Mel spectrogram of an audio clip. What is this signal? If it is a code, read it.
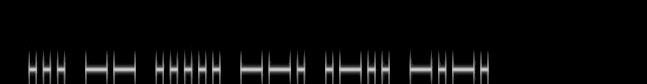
Morse code, heard as a keyed tone, about 17 wpm, 700 Hz. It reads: SM5GLC
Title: Call Signs - 17wpm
